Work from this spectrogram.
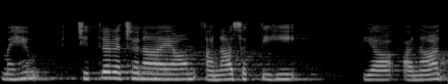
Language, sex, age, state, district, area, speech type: Sanskrit, female, 18-30, Karnataka, Bangalore Rural, urban, spontaneous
